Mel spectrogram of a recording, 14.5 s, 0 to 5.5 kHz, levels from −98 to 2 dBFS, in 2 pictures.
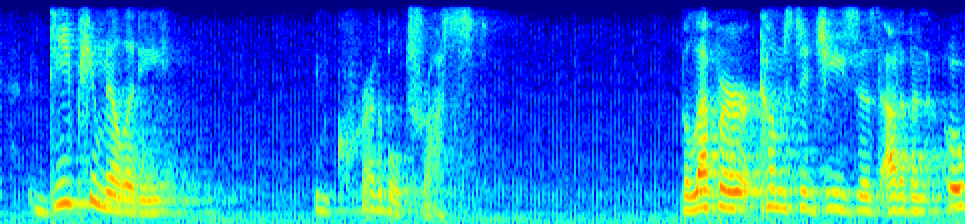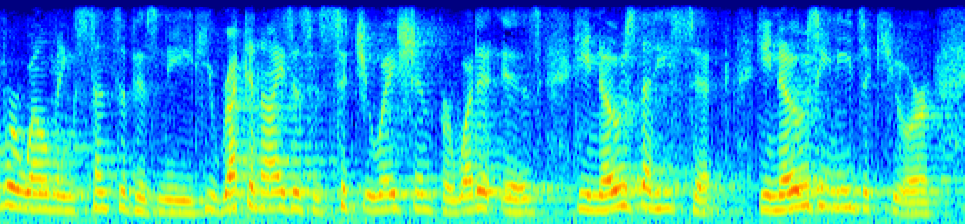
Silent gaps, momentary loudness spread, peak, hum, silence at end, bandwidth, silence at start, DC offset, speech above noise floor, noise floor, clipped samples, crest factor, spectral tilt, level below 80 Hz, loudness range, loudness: none; 15 LU; -10 dBFS; none; 0 s; 5.2 kHz; 0.2 s; under 0.1%; 28 dB; -57 dBFS; under 0.1%; 20 dB; -9 dB/octave; -58 dBFS; 13 LU; -30 LUFS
